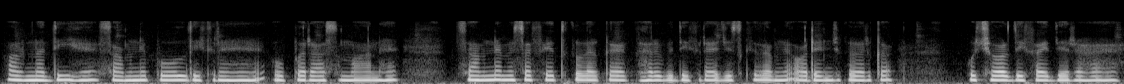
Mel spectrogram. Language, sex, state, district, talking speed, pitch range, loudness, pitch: Hindi, female, Goa, North and South Goa, 175 wpm, 195-200 Hz, -15 LUFS, 195 Hz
